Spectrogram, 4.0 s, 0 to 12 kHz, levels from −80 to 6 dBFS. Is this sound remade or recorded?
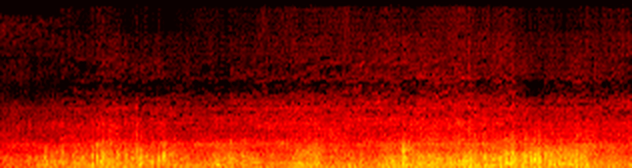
remade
